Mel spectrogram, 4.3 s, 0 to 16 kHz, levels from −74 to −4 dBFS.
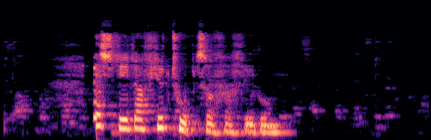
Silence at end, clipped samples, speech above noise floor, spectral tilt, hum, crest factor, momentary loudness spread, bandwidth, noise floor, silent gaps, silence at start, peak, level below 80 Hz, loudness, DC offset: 1.15 s; under 0.1%; 36 dB; -4.5 dB/octave; none; 18 dB; 18 LU; 9.4 kHz; -52 dBFS; none; 0.15 s; 0 dBFS; -58 dBFS; -15 LUFS; under 0.1%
